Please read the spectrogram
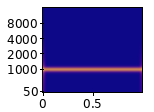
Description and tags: Beep 1 sec
A Bleep or Beep to censor words
voice, deep, alphabet, english, words, speak, woman, voice-over, vocal, girl, man, text, human, american, male, bleep, beep, request, swear, female, cover, sexy, talk, spoken, speech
